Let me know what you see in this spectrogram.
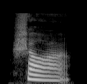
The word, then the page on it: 少儿: shào ér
